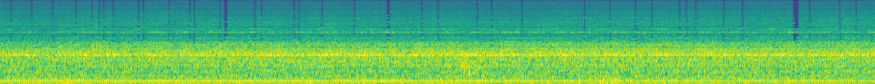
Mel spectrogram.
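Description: Quiet room tone: a steady hum with a faint background hiss.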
